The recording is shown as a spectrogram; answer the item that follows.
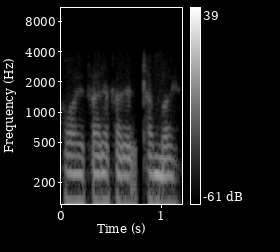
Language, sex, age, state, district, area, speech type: Manipuri, male, 30-45, Manipur, Thoubal, rural, conversation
